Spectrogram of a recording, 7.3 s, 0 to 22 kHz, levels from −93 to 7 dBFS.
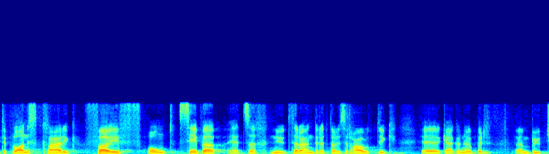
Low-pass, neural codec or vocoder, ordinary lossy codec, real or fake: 7.2 kHz; codec, 16 kHz in and 24 kHz out, 0.9 kbps, LongCat-Audio-Codec, fine tuned four codebook decoder; none; fake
